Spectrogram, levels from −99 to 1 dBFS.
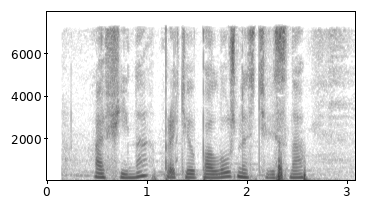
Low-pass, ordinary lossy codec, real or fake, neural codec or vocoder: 7.2 kHz; MP3, 64 kbps; real; none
